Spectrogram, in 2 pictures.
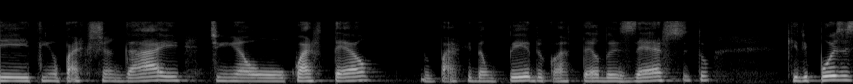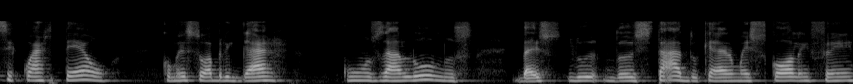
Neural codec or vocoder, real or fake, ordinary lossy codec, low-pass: codec, 16 kHz, 6 kbps, DAC; fake; none; none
